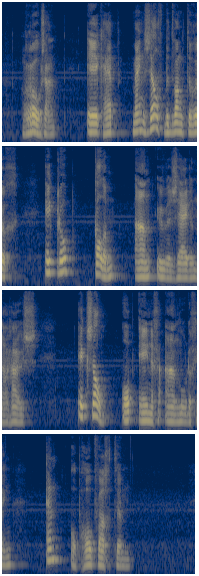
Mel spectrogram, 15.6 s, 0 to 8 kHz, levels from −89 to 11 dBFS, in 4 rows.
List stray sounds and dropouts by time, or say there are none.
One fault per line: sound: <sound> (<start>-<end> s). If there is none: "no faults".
no faults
